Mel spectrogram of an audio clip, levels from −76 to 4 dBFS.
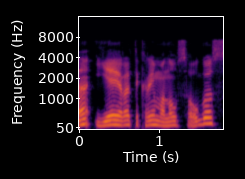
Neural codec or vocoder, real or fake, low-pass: none; real; 7.2 kHz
